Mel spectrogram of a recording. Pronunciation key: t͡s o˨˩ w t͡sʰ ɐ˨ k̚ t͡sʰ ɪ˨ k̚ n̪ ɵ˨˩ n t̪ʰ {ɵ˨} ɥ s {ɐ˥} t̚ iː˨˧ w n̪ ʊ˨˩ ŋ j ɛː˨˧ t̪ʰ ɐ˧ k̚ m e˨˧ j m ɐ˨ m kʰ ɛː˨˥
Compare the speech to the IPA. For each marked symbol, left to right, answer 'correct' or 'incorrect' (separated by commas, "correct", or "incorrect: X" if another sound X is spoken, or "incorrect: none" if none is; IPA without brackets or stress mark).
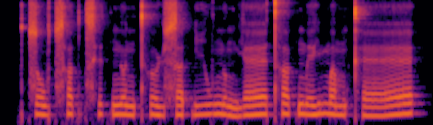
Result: incorrect: ɵ˨˩, incorrect: ɐ˨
